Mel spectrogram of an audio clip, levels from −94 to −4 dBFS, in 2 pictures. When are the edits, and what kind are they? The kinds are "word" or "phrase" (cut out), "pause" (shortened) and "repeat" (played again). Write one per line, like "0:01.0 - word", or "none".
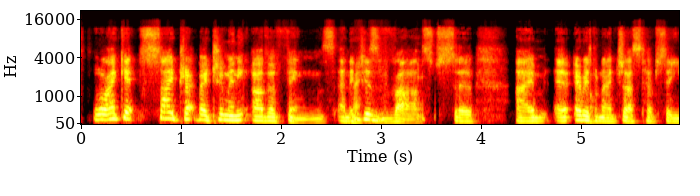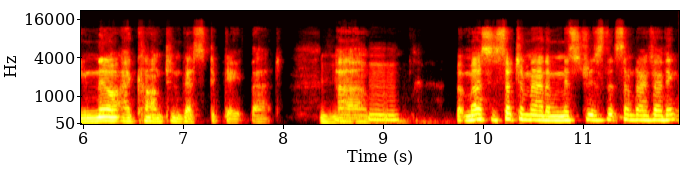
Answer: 0:05.1 - word

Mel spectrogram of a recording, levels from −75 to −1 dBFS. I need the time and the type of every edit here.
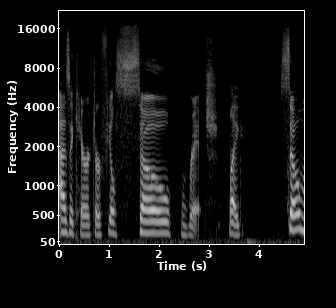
0:02.3 - pause

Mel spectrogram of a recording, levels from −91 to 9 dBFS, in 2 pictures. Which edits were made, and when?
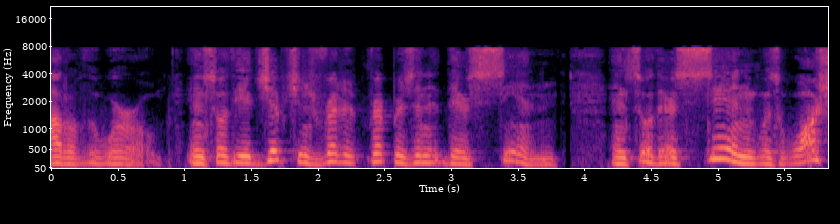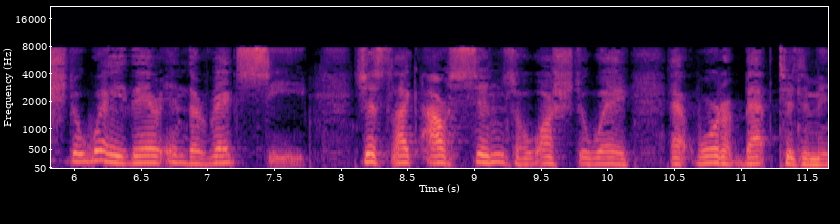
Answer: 0:00.9 - pause

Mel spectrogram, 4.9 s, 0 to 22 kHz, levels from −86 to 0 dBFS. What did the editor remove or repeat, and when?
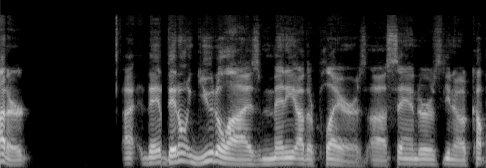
0:01.6 - word
0:03.9 - word

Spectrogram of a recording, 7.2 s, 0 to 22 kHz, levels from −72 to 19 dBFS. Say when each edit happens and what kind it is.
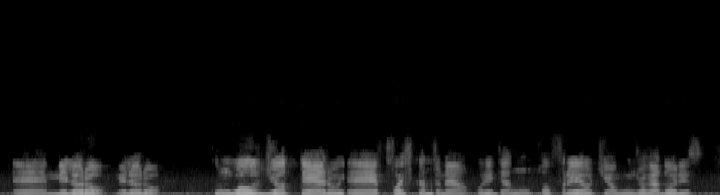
0:03.4 - phrase
0:04.4 - word
0:05.1 - word

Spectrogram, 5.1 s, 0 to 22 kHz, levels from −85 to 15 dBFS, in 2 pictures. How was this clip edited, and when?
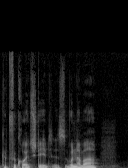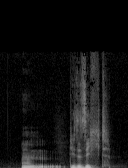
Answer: none

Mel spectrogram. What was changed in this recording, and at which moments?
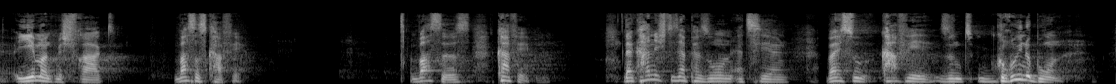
none

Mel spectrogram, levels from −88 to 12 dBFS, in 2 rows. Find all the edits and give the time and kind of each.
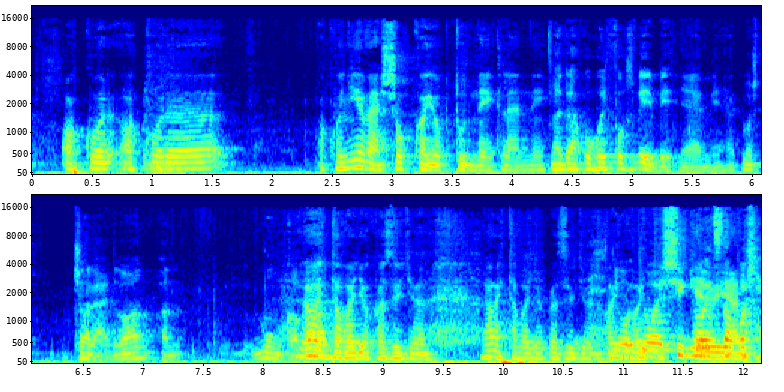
none

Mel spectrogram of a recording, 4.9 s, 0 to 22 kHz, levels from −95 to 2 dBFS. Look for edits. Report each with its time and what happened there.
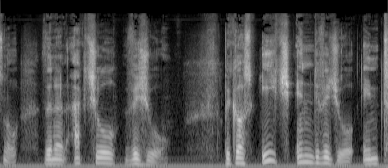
0:01.5 - pause

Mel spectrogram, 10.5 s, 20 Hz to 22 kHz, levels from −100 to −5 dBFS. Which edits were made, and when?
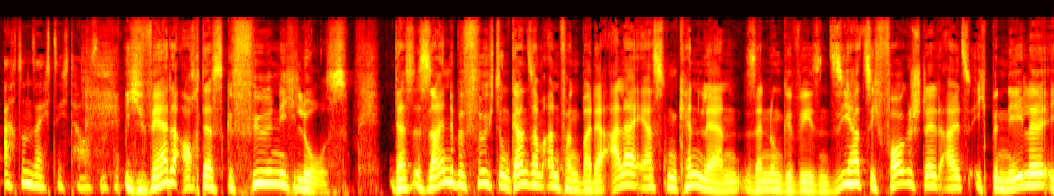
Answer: none

